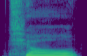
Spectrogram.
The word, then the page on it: 瞧: qiáo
